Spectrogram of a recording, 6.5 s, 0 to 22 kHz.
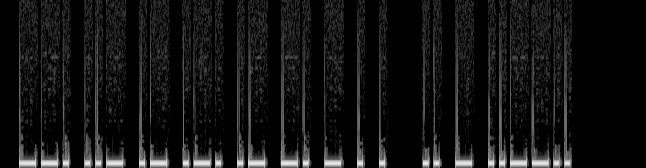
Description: Morse code, heard as a keyed tone, about 21 wpm, 700 Hz. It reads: GUARANTEE IT?
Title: Sentences from Top 1600 Words 22wpm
